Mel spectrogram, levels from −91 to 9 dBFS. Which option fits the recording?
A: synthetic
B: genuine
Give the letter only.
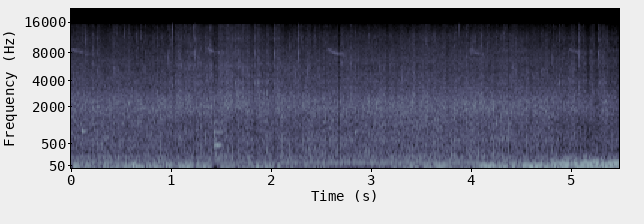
B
